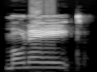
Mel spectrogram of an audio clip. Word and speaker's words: Monat: Especially when you find out it's pronounced Monate. It's even worse. Yeah, apparently it's not Monat. Apparently it's Monate.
